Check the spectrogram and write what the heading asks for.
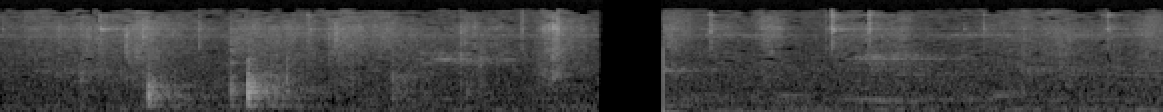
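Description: A hand kneading and squishing mashed boiled potatoes with butter in a glass bowl, giving a soft, low, wet handling sound. Two sharp knocks come about half a second and a second in, and the sound drops out completely for a moment just after two seconds.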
